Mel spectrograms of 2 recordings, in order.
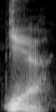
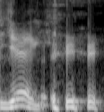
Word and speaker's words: Ye: really triggers a lot of people when you mispronounce their name. Yeah. I think I'd still call him Kanye West. Yeah, I know. I better stop that. Yeah. I apologize. Yay.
